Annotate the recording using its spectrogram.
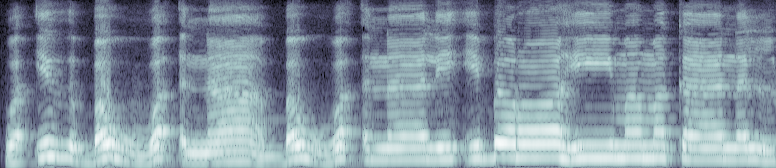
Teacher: جو الف کے اوپر جزم ہے یہ حمزہ ساکنہ ہے، اس کو جھٹکا دے کر پڑھیں گے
